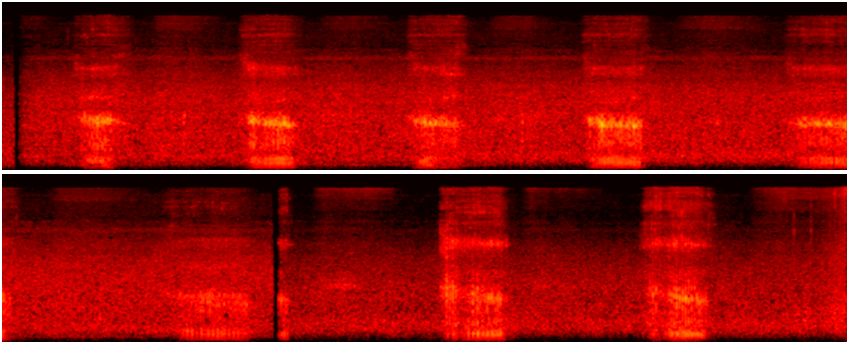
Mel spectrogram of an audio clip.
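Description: A man snoring in his sleep: about eight snores, one every two seconds or so.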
